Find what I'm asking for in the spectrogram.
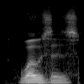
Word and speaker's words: Woses: It's just an odd and pleasing sounding word, Woses. It's like you're mispronouncing it, but you're not.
